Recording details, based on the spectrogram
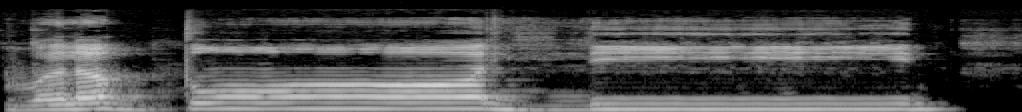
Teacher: اور یہاں پہ آپ کو بتا دوں ولا الضالین. ٹھیک ہے، یہ ہے مد عارض، یہ مد عارض ہے اور اس کو ہم جو ہے وہ کافی زیادہ اس کو لمبا کریں گے · ٹھیک ہے، واؤ زبر وا لام یہ الف زائد ہے، اس کو ہم ڈائریکٹ الف لام لام تعریف ضاد میں لام کو ملا دیں گے، ضاد پہ شد ہے اور اس پہ سختی کریں گے اور موٹا بھی پڑھیں گے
